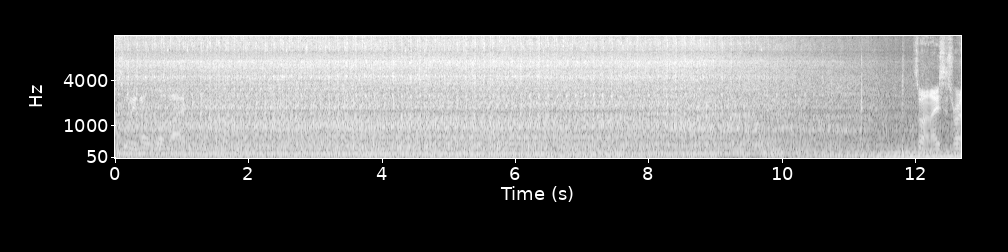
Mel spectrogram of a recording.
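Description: A 2005 International 7.3 T444E diesel engine with 229,000 miles idles loud and close, a dense steady rumble that holds for most of the stretch before a brief dip and some clatter near the end.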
